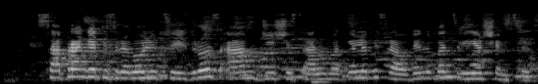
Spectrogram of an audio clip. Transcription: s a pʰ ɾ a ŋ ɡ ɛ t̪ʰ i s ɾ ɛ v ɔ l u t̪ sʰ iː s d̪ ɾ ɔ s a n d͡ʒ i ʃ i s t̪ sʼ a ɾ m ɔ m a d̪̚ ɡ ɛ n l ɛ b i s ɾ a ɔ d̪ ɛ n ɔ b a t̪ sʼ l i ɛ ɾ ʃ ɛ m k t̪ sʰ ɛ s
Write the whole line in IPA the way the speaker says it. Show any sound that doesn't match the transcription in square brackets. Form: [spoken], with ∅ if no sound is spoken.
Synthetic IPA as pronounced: s a pʰ ɾ a ŋ ɡ ɛ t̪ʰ i s ɾ ɛ v ɔ l u t̪ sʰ iː s d̪ ɾ ɔ s a [m] d͡ʒ i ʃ i s t̪ sʼ a ɾ m ɔ m a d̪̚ ɡ ɛ n l ɛ b i s ɾ a ɔ d̪ ɛ n ɔ b a t̪ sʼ l i ɛ ɾ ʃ ɛ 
